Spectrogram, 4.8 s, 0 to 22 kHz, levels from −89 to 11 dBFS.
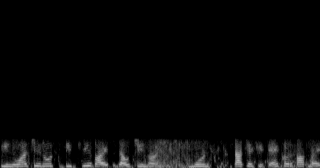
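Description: From the first moment to the end, overdone noise removal has pushed the background to near silence dotted with twinkling specks. Unlike a simple noise gate, which shuts and opens as a whole, this fault drops individual frequency bands, so the weak parts of the voice vanish piecemeal.

Throughout, the speech also carries tandem speech coding. Nothing sounds above 3.7 kHz, and the voice is rough, muffled and warbly, which fits several narrowband coders in a row ending in AMR-NB, each re-encoding the last one's damage. A single low-bitrate codec would blur less.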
